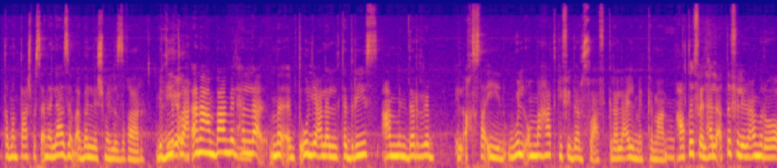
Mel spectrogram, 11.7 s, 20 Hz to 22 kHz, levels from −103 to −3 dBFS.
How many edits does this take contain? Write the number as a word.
two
